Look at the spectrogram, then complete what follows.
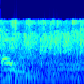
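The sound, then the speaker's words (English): A church audience claps their hands in praise in a steady, even rhythm, a dense wash of clapping with a beat about every third of a second, loud and continuous. “Another good hand clap of”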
